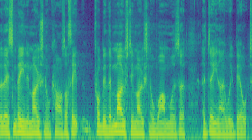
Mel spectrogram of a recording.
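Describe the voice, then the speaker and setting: A man with a plain, everyday voice speaks at a fairly quick pace. His pitch is fairly low and his intonation fairly even. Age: 60s. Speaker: classic car restorer and business owner. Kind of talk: interview.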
